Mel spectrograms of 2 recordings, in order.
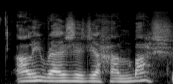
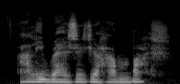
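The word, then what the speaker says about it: Alireza Jahanbakhsh: No, I know that's how you say it because you played for Brighton then. – Ali Reza Jahan bash.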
